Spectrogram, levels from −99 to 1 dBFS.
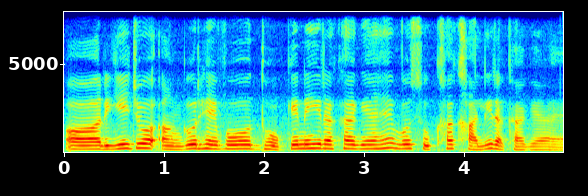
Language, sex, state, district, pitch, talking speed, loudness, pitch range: Hindi, female, Delhi, New Delhi, 220 Hz, 215 wpm, -14 LUFS, 195-230 Hz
